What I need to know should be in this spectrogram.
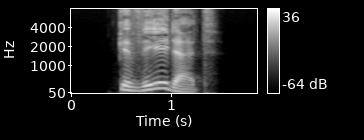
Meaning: past participle of wildern
- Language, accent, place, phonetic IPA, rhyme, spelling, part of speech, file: German, Germany, Berlin, [ɡəˈvɪldɐt], -ɪldɐt, gewildert, verb, De-gewildert.ogg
